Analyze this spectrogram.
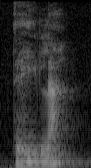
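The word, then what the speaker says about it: תהילה: Se dice teilá o teilim, se dice himnos en plural.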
